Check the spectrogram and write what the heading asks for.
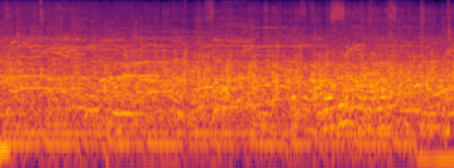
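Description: Indistinct voices of players and onlookers calling and chattering across a cricket ground, over steady outdoor background noise.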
